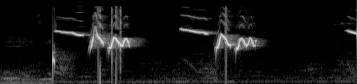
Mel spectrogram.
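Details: Relaxed chatter of a white-rumped shama: a clear high descending whistle followed by sharp zigzag warbled notes, the phrase given twice.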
